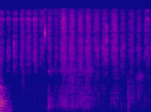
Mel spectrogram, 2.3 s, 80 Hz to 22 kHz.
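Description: Soft 5B graphite pencil shading on paper: a faint, quick run of scratchy pencil strokes across the sheet.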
